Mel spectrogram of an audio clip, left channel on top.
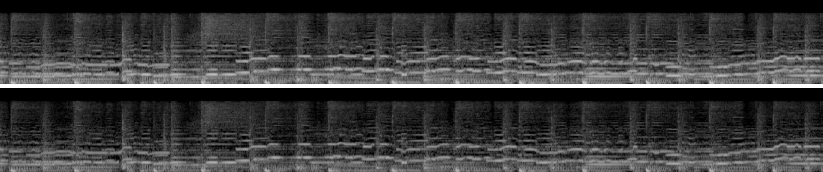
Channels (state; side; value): quieter; right; 4.7 dB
